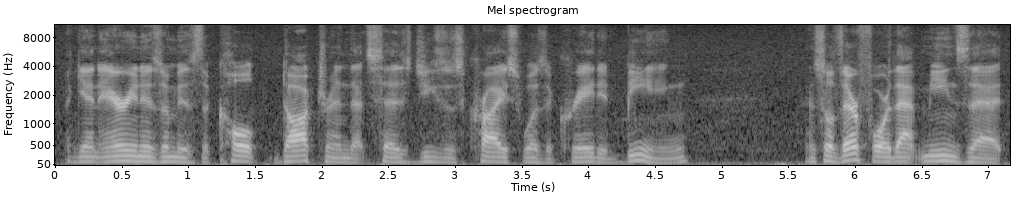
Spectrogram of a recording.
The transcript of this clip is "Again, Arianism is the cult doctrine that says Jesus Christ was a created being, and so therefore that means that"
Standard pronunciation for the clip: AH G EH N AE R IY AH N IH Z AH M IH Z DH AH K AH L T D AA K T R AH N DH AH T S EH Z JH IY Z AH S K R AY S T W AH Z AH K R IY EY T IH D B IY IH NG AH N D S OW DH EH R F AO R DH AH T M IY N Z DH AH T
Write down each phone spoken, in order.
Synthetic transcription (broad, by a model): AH G EH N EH R IY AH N IH Z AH M IH Z DH AH K AH L T D AA K T R AH N DH AH T S EH Z JH IY Z AH S K R AY S T W AH Z AH K R IY EY T IH D B IY IH NG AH N S OW DH EH R F AO R DH AH T M IY N Z DH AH T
